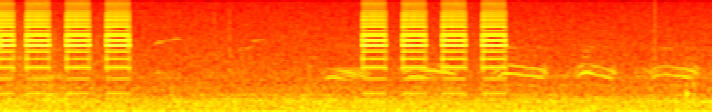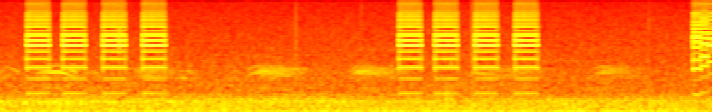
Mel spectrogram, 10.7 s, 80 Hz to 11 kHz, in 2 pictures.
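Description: Electronic speed controller of an RC helicopter beeping in stick-programming mode: groups of four short beeps, repeated about every three seconds, signalling programming item number 4 while the setting for that item is chosen with the throttle stick.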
